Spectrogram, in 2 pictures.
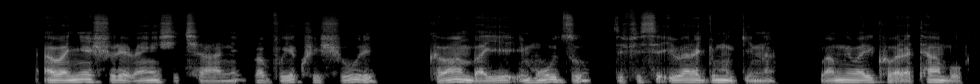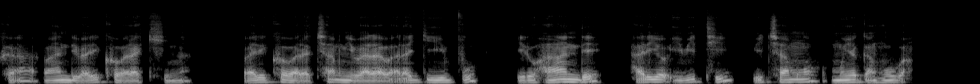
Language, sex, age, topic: Rundi, male, 18-24, education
